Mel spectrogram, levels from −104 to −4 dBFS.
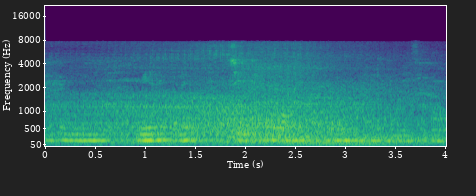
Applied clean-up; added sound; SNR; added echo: none; Motorcycle; 2 dB; reverberation time 0.8 s.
